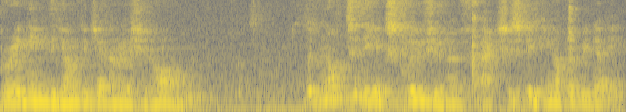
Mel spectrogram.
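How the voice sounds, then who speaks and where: There is audible room echo around a woman's voice. Noticeable background noise can also be heard. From Netherlands. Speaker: audience member. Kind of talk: audience question.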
